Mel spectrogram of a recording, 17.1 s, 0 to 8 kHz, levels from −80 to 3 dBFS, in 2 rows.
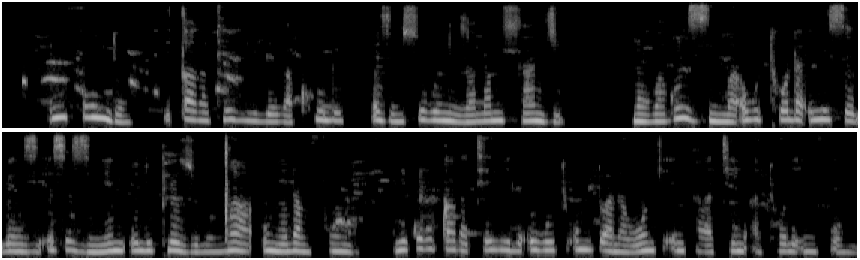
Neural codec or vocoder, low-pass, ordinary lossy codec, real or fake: none; 7.2 kHz; Opus, 24 kbps; real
